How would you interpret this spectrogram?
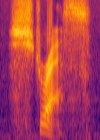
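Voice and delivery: breathy whisper of one ominous word. Acted. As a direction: drop the word like a secret. Dramatic one-word reveal.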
